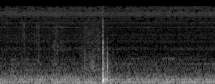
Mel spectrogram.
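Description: A book thuds shut.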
